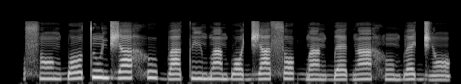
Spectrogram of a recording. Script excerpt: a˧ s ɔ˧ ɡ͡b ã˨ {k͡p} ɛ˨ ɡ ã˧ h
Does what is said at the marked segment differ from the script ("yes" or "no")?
yes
